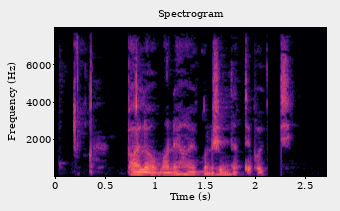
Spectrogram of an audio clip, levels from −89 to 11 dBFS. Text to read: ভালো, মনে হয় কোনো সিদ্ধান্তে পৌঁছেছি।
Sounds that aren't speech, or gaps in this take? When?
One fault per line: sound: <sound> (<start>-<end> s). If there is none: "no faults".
sound: dropout (2.1-2.3 s)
